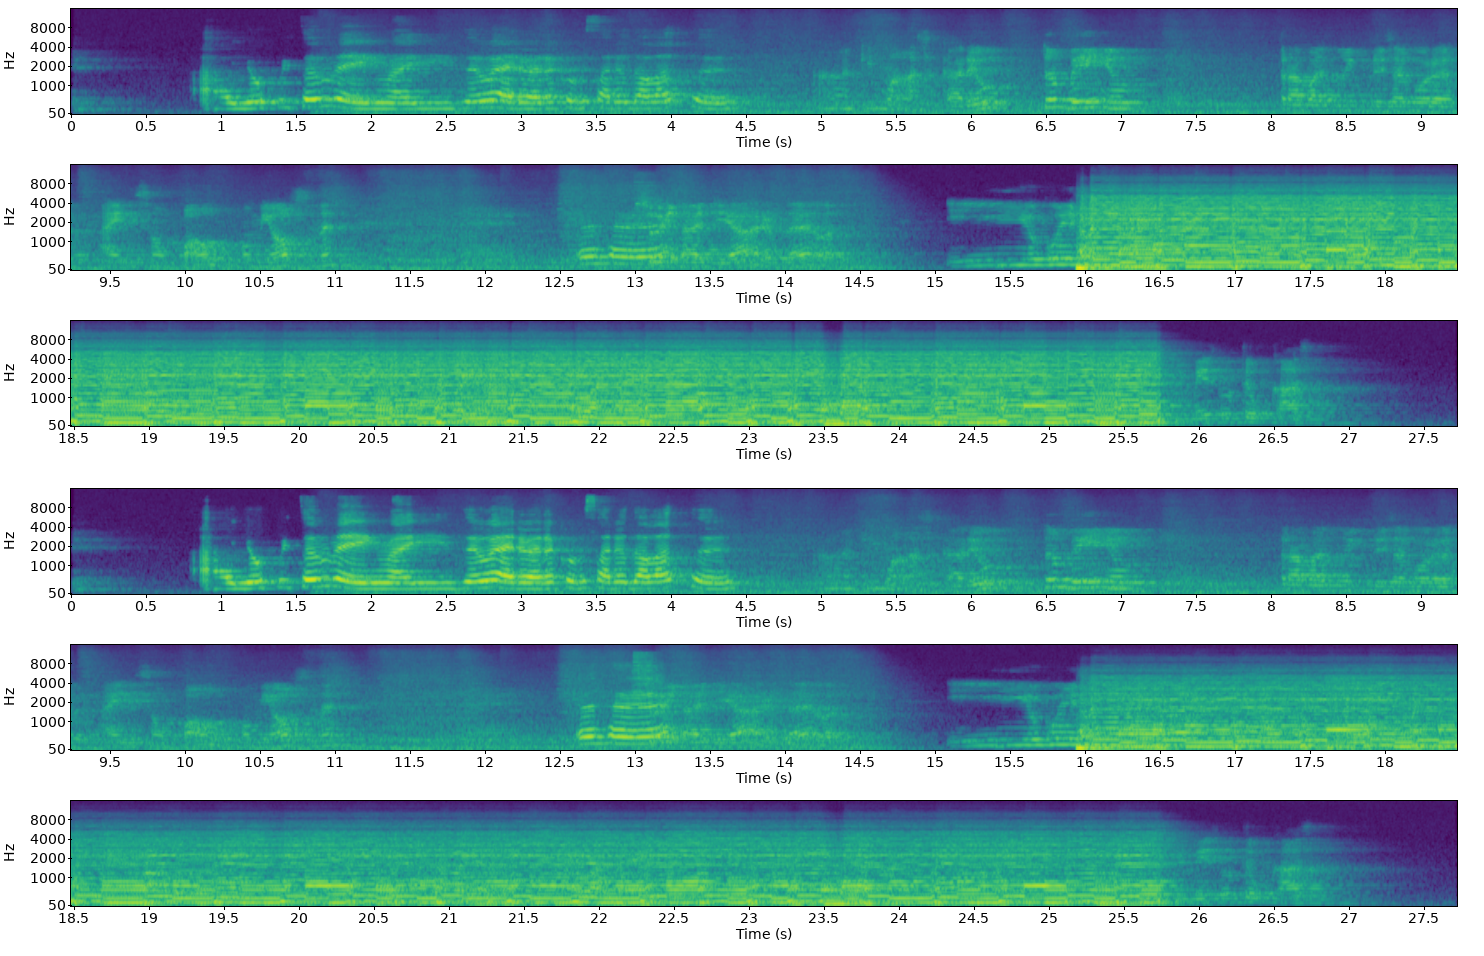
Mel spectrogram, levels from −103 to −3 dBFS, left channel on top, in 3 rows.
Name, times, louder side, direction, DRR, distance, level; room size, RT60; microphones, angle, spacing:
voice 1, 0.9-4.5 12.6-13.3, right 5 dB, 90° right, 12 dB, 0.6 m, -23 dB
sound 1, 1.6-14.6, equal, 5° left, 4.4 m, -42 dB
voice 2, 5.0-7.1 8.1-11.4 11.8-12.2 13.0-14.4 15.1-25.0 25.5-26.8, left 2 dB, 85° left, -1 dB, 2.6 m, -34 dB
sound 2, 15.9-25.7, left 3 dB, 50° left, 0.7 m, -20 dB
19.0 x 7.3 x 3.8 m, 1.2 s
head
